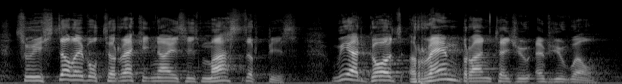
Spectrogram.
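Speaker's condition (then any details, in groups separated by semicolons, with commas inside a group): Cleft palate and cleft lip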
